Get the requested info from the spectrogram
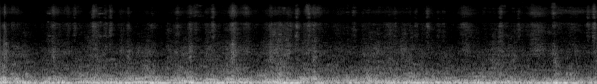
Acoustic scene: bus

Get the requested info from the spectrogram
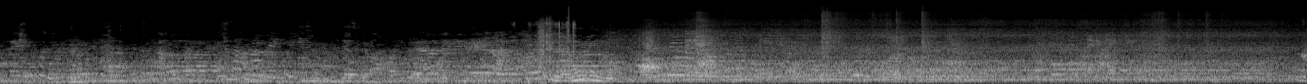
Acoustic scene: cafe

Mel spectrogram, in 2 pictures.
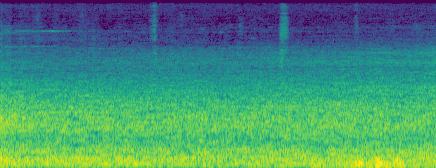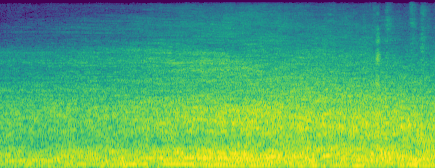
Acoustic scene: street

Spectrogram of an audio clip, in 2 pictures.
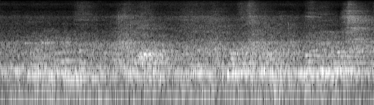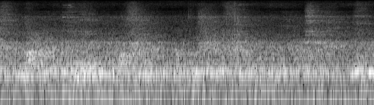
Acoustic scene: restaurant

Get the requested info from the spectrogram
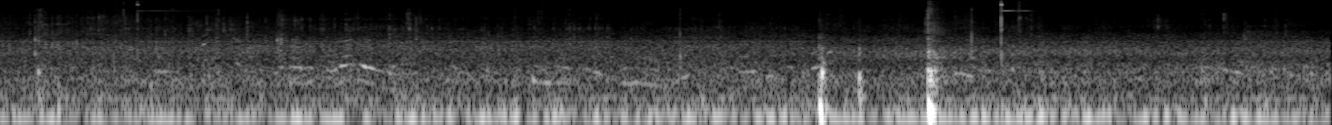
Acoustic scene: park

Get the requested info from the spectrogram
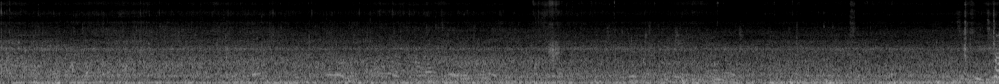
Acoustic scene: park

